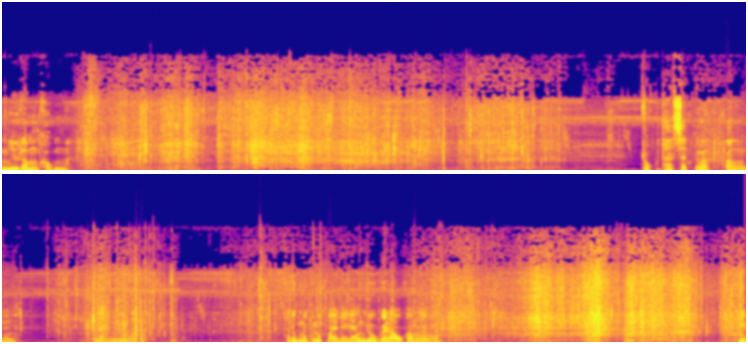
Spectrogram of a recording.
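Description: A woven plastic sack crinkles and rustles as it is handled.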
